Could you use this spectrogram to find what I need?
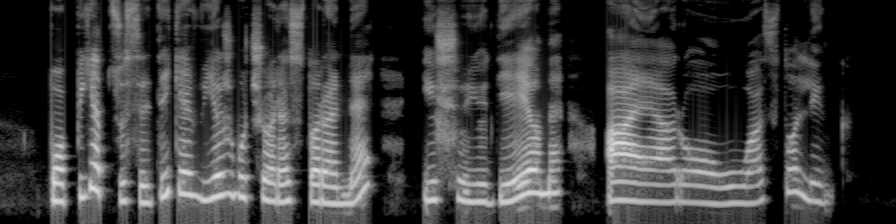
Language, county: Lithuanian, Šiauliai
